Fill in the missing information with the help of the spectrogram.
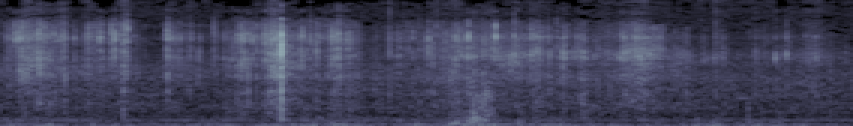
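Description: Crinkling and rustling of a white wrapper being unwrapped by hand from a coiled earphone cable, with small irregular crackles and one sharper click about a second and a half in.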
